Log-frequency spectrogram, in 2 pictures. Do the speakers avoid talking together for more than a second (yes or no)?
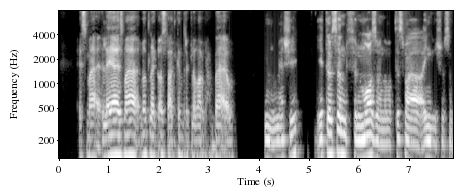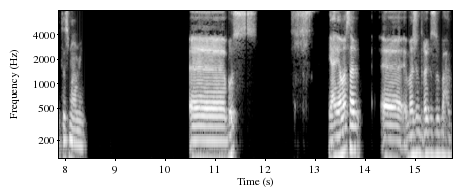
yes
